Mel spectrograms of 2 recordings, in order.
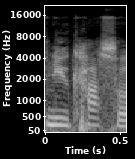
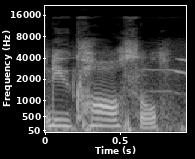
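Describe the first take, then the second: First: It is said in a plain local accent. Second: It is said in a posh accent. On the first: The speaker calls it right. "It's Newcastle, that's how it's pronounced" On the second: The speaker calls it wrong. "it's not Newcastle. Well, I suppose you got to be posh"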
